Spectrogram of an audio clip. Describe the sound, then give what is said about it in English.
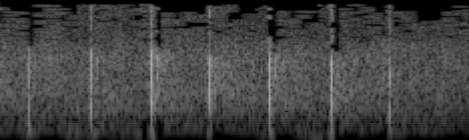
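An audience claps together at an evening gathering, giving seven distinct, evenly spaced claps in a steady rhythm over faint background noise. “I want you to give them all a clap this evening, because they deserve it.”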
